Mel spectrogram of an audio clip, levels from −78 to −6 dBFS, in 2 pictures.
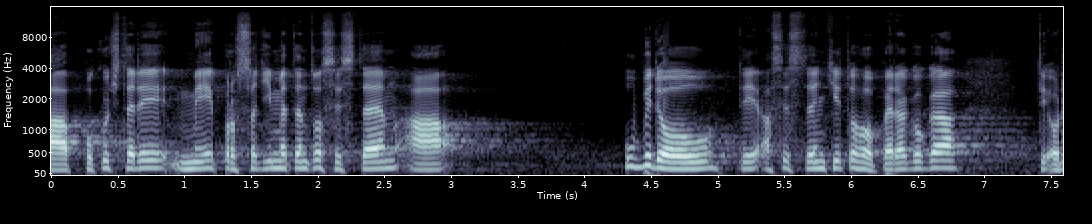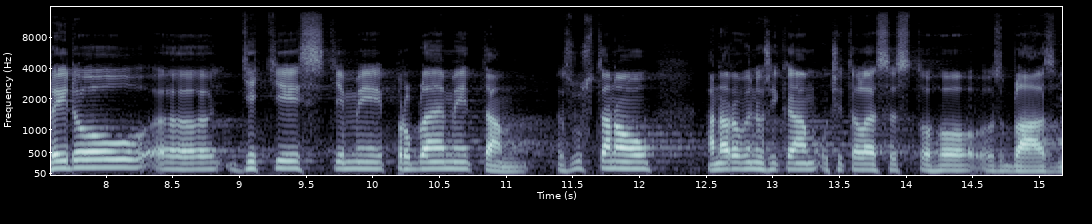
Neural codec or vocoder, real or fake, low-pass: none; real; 14.4 kHz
